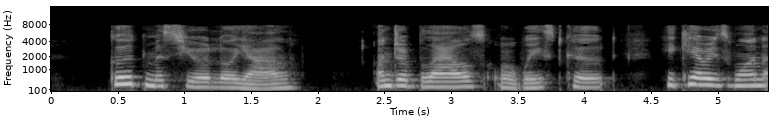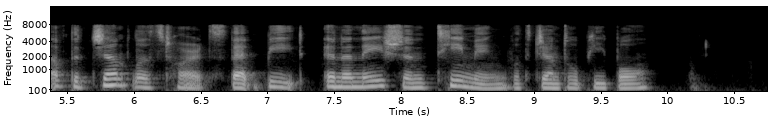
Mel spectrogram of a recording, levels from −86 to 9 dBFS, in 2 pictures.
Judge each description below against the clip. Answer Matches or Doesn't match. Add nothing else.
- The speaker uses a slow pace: Matches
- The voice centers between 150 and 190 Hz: Matches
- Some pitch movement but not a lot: Doesn't match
